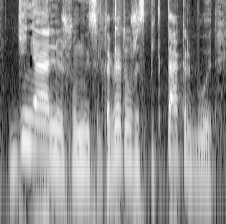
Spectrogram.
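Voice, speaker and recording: A man is speaking with a fairly high pitch. His pitch variation is ordinary. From Kazakhstan. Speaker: comedian; podcast guest. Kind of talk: casual chat. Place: studio. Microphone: studio mic.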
